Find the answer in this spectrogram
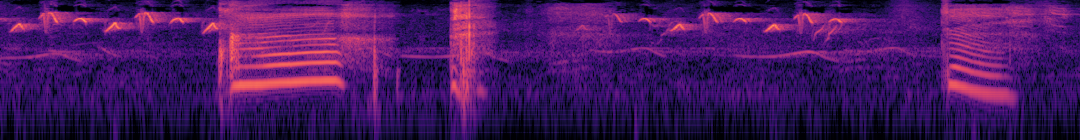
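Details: Birds chirping: quick high twittering notes repeat steadily throughout, broken by louder, harsher, drawn-out calls with a rich, nasal tone around one and two seconds and again near the end.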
